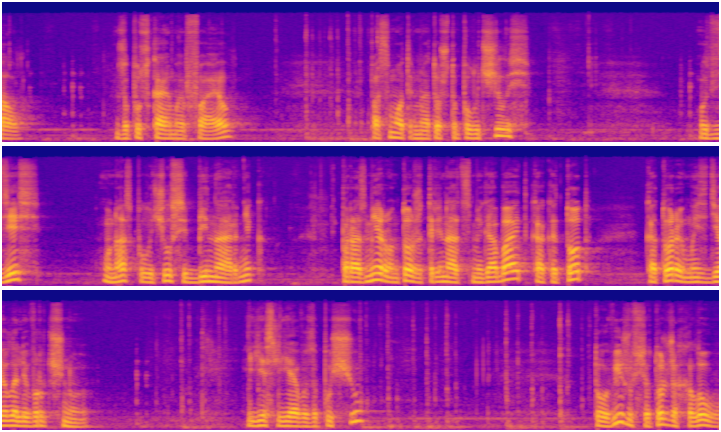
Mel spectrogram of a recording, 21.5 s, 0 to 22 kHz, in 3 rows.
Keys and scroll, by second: 1.6 typing, 3.0-3.9 typing, 16.1 typing, 16.7 ctrl+BackSpace, 16.9 ctrl+BackSpace, 17.1 ctrl+BackSpace, 17.4 ctrl+l, 17.6-19.9 typing.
